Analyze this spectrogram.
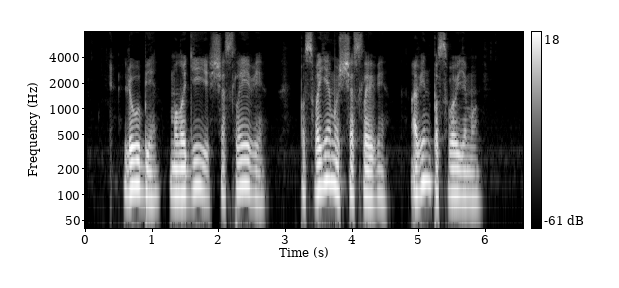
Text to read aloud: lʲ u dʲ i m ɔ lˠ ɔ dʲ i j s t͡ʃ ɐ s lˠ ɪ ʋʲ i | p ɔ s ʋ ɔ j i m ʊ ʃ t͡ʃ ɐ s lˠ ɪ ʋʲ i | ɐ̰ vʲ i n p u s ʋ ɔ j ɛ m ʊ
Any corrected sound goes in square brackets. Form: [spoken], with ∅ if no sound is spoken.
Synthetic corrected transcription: lʲ u [bʲ] i m ɔ lˠ ɔ dʲ i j [ʃ] t͡ʃ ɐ s lˠ ɪ ʋʲ i | p ɔ s ʋ ɔ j [ɛ] m ʊ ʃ t͡ʃ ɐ s lˠ ɪ ʋʲ i | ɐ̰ [ʋʲ] i n p [ɔ] s ʋ ɔ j ɛ m ʊ

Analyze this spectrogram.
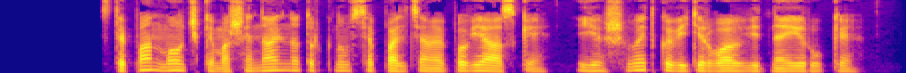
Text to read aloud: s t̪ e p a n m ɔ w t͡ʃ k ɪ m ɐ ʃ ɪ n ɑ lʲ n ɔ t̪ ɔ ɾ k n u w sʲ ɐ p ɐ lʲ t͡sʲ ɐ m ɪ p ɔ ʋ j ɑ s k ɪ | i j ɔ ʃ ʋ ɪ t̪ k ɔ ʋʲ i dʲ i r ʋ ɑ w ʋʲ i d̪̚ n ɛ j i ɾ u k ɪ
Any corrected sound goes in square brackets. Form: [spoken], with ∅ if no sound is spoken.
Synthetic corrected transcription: s t̪ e p [ɑ] n m ɔ w t͡ʃ k ɪ m ɐ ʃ ɪ n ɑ lʲ n ɔ t̪ ɔ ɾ k n u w sʲ ɐ p [ɑ] lʲ t͡sʲ ɐ m ɪ p ɔ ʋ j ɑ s k ɪ | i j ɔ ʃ ʋ ɪ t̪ k ɔ ʋʲ i dʲ i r ʋ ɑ w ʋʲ i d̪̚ n ɛ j i ɾ u k ɪ

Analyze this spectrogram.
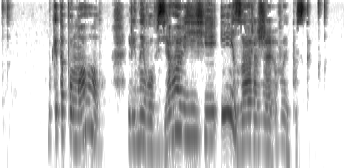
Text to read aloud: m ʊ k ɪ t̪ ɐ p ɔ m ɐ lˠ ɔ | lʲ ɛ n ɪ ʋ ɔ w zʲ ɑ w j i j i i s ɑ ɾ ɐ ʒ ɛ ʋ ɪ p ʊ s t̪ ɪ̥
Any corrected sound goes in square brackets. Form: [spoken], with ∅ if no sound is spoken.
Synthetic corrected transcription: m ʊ k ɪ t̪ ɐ p ɔ m [ɑ] lˠ ɔ | lʲ [i] n ɪ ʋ ɔ w zʲ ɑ w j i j i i [z] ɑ ɾ ɐ ʒ ɛ ʋ ɪ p ʊ s t̪ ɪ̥

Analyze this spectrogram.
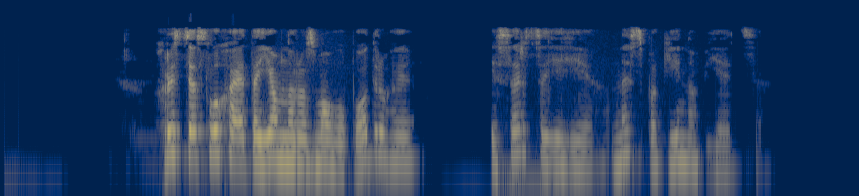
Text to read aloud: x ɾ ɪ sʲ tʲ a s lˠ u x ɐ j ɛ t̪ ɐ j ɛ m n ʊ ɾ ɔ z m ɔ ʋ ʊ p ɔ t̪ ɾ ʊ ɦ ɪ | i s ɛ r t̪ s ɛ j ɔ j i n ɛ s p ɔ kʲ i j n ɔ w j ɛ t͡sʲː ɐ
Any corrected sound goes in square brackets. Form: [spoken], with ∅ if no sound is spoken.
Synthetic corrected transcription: x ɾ ɪ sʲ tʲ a s lˠ u x ɐ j ɛ t̪ ɐ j ɛ m n ʊ ɾ ɔ z m ɔ ʋ ʊ p ɔ [d̪] ɾ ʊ ɦ ɪ | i s ɛ r t̪ s ɛ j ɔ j i n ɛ s p ɔ kʲ i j n ɔ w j ɛ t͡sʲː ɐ

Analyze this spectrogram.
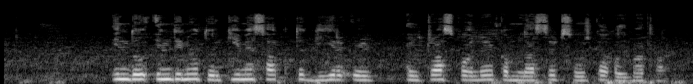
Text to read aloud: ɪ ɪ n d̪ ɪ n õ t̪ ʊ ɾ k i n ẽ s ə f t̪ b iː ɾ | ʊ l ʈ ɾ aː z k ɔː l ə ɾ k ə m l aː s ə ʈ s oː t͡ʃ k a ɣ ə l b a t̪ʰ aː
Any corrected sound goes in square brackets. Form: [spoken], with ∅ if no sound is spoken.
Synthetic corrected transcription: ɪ ɪ n d̪ ɪ n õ t̪ ʊ ɾ k i [m] ẽ s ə [x] t̪ [ɡ] iː ɾ | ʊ l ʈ ɾ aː [s] k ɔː l ə ɾ k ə m l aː s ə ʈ s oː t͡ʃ k a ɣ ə l b a t̪ʰ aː

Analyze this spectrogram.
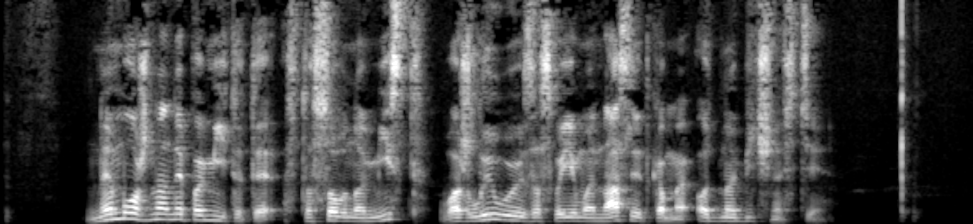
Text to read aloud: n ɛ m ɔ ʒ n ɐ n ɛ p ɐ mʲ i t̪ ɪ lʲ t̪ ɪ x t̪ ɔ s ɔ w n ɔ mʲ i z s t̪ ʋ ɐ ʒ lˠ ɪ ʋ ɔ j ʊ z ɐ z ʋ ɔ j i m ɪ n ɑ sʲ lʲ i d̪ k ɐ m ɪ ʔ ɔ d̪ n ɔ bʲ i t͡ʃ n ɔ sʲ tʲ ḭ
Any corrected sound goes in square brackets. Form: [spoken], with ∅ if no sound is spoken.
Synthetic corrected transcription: n ɛ m ɔ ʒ n ɐ n ɛ p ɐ mʲ i t̪ ɪ [∅] t̪ ɪ [s] t̪ ɔ s ɔ w n ɔ mʲ i [∅] s t̪ ʋ ɐ ʒ lˠ ɪ ʋ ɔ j ʊ z ɐ [s] ʋ ɔ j i m ɪ n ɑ sʲ lʲ i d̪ k ɐ m ɪ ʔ ɔ d̪ n ɔ bʲ i t͡ʃ n ɔ sʲ tʲ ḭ

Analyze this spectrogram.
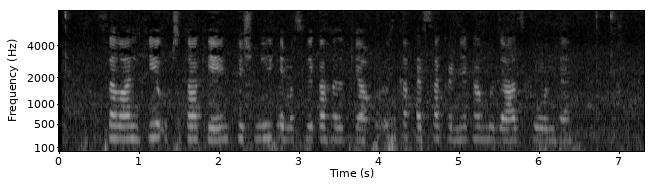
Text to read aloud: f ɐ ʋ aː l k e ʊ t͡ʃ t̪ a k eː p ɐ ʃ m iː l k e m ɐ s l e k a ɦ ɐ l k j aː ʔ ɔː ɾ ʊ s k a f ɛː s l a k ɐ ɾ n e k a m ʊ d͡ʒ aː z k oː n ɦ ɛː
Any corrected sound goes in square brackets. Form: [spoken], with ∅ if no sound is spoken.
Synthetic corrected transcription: [s] ɐ ʋ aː l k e ʊ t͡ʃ t̪ a k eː [k] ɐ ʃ m iː [ɾ] k e m ɐ s l e k a ɦ ɐ l k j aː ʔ ɔː ɾ ʊ s k a f ɛː s l a k ɐ ɾ n e k a m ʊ d͡ʒ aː z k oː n ɦ ɛː

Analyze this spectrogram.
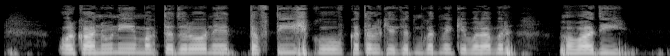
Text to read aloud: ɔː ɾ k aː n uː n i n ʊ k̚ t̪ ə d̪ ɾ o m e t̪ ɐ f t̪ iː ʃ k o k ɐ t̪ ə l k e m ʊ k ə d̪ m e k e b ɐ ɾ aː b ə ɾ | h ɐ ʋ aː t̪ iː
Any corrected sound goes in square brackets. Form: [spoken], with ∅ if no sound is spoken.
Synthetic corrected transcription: ɔː ɾ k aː n uː n i [m] ʊ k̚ t̪ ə d̪ ɾ o [n] e t̪ ɐ f t̪ iː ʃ k o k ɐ t̪ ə l k e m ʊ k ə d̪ m e k e b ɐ ɾ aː b ə ɾ | h ɐ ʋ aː [d̪] iː

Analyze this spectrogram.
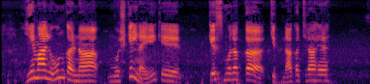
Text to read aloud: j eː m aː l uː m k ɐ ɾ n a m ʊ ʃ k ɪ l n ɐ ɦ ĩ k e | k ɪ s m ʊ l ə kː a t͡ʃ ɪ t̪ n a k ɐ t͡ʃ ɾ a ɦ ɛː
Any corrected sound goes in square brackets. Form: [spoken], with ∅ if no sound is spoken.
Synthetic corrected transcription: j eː m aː l uː m k ɐ ɾ n a m ʊ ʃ k ɪ l n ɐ ɦ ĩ k e | k ɪ s m ʊ l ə kː a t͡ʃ ɪ t̪ n a k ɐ t͡ʃ ɾ a ɦ ɛː

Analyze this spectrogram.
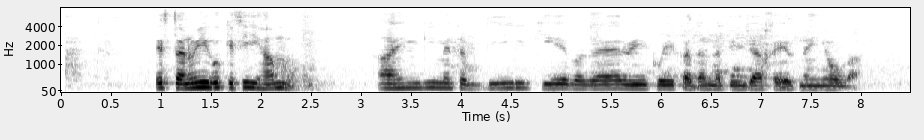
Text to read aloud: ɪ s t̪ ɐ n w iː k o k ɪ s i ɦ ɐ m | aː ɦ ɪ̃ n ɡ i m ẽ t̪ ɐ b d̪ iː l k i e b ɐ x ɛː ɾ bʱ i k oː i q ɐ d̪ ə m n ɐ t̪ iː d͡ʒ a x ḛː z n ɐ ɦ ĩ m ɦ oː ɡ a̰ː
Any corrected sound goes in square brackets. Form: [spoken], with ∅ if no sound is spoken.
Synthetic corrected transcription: ɪ s t̪ ɐ n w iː k o k ɪ s i ɦ ɐ m | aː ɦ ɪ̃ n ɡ i m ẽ t̪ ɐ b d̪ iː l k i e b ɐ [ɣ] ɛː ɾ bʱ i k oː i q ɐ d̪ ə m n ɐ t̪ iː d͡ʒ a x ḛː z n ɐ ɦ ĩ [∅] ɦ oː ɡ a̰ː

